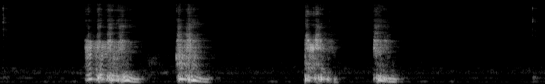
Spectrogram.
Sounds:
Throat clearing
